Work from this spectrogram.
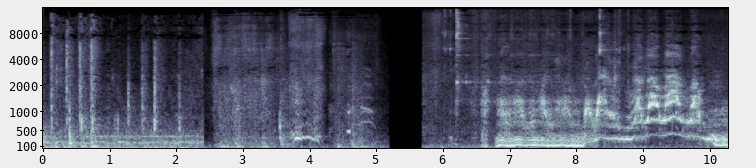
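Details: Domestic cat yowling and caterwauling in a run of short edited snippets, drawn-out wavering moans with abrupt cuts and a brief silence, over a low hum and scattered background noise.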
